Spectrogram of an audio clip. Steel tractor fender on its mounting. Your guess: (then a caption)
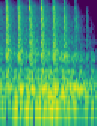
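Loose. A steel fender on an Oliver tractor is shaken by hand, and its mounting flange rattles in a quick series of seven metallic clanks. The fender is loose only because screws are missing; the fender itself is still stiff.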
